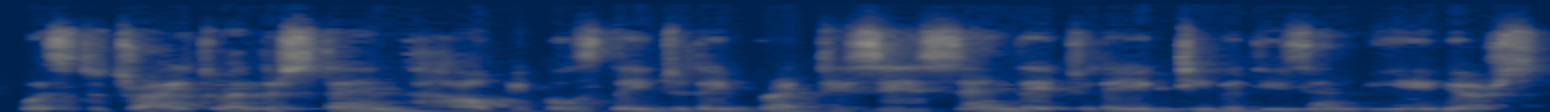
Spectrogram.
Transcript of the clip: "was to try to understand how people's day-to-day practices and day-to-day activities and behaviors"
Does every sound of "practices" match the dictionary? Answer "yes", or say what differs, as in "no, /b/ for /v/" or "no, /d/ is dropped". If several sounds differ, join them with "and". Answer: yes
